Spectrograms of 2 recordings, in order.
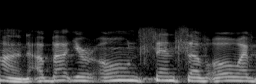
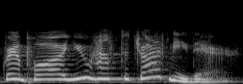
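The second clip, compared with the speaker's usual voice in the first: put-on higher, a light child's plea; 7 semitones higher than usual. Grandson asking Grandpa to drive him, lightly childlike. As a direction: ask Grandpa to drive like a small kid. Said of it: "my four-year-old grandson".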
